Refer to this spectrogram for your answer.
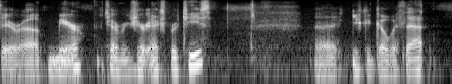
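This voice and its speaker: A man's voice over noticeable background noise. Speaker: tabletop game player. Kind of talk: casual game chat.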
